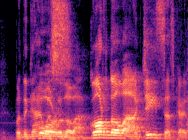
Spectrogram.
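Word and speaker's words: Córdoba: it's from Cordoba. But the guy Cordoba. was Cordoba. Jesus Christ. Accent on the O.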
